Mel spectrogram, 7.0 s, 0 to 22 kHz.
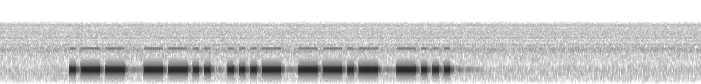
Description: Morse code, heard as a keyed tone, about 21 wpm, 680 Hz, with room echo. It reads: WZVQB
